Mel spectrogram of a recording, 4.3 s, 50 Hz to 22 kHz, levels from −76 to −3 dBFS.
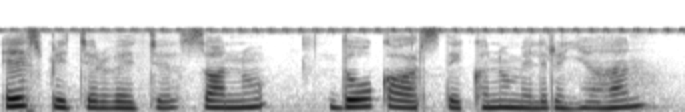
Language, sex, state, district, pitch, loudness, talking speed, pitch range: Punjabi, female, Punjab, Kapurthala, 230 Hz, -18 LUFS, 155 wpm, 220-250 Hz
